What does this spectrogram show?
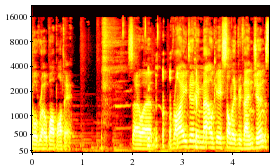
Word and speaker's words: Raiden: gets it worse is ryden and i'm pretty sure that's how they pronounce it in the games and this is one of those things that always that throws me off because in mortal kombat he's called raiden yeah but it's ryden in metal gear solid so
